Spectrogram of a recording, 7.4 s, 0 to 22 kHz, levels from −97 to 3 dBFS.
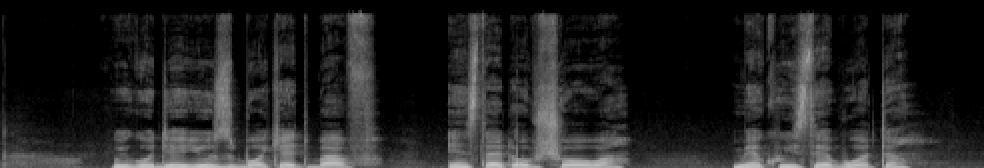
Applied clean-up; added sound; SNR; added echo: none; none; none; none.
